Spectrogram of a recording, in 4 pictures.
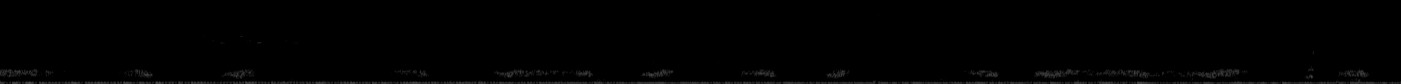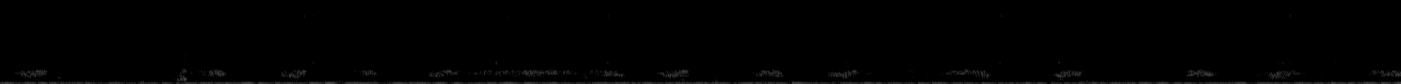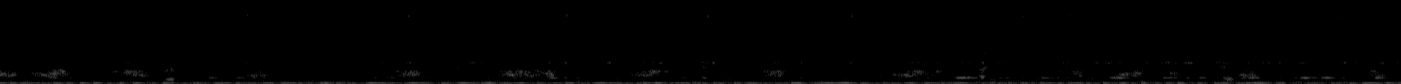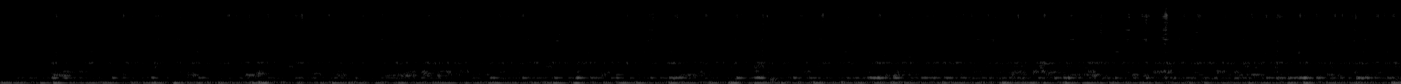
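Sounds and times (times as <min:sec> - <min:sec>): soft scratchy pulses: 0:00.0 - 0:56.0.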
